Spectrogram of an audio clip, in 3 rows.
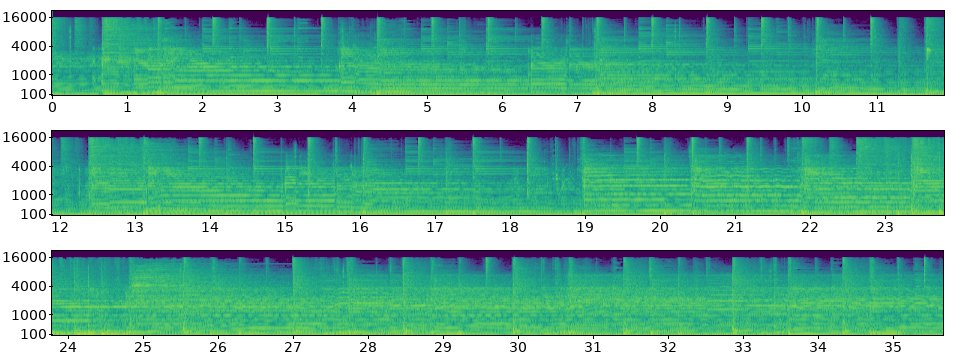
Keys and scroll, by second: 1.0-1.6 typing, 3.4 m, 4.6-6.8 typing, 10.2 p, 12.2 typing, 13.6 2, 14.3 Return, 16.5 ctrl+c, 16.9 Escape, 17.0 Escape, 19.0 p, 21.2-22.3 typing, 23.1 Return, 24.8 ctrl+z, 26.0-27.3 typing, 29.1-30.4 typing, 31.4 typing, 32.5-33.2 typing, 34.7-35.6 typing.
